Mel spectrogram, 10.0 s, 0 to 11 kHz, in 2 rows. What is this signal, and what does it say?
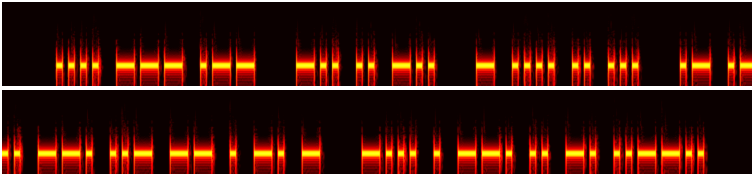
Morse code, heard as a keyed tone, about 30 wpm, 700 Hz. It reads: HOW DID THIS ARGUMENT BEGIN?
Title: Sentences from Top 1400 Words 30wpm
